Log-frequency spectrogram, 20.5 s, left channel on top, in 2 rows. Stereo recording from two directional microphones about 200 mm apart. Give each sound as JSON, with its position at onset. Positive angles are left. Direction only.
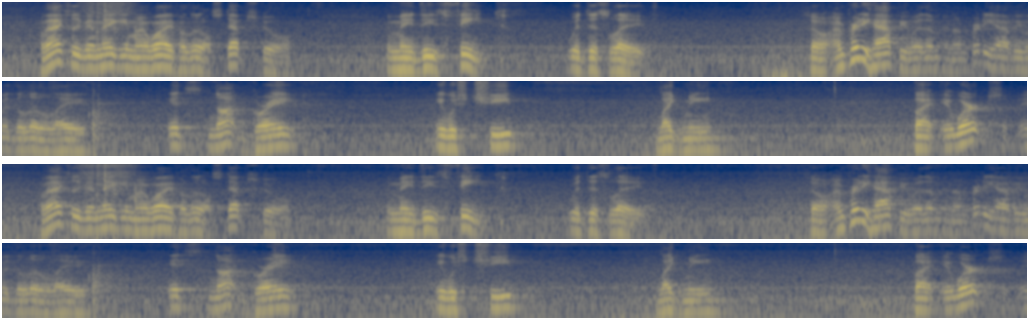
{"t": 0.3, "sound": "speech", "side_deg": 40}
{"t": 3.9, "sound": "a man's voice", "side_deg": 40}
{"t": 5.7, "sound": "speech", "side_deg": 45}
{"t": 8.0, "sound": "a man's voice", "side_deg": 40}
{"t": 14.6, "sound": "a man's voice", "side_deg": 30}
{"t": 16.8, "sound": "a man's voice", "side_deg": 30}
{"t": 19.4, "sound": "a man's voice", "side_deg": 35}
